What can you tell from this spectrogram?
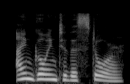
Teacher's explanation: Said matter-of-factly, it's pretty flat. But with excitement, I'm going to the store.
